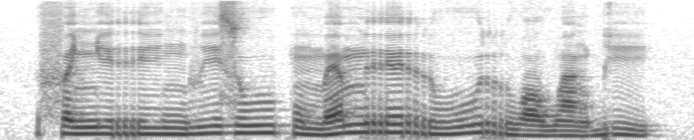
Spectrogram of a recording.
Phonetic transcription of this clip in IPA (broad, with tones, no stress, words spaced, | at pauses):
fɛ˨ɲi˨riː˨ŋ βi˦zuː˦pũ˨m ɛ˦mrɪ˦ruː˨˦r wɔ˨ wã˨ɡ͡bi˦˨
